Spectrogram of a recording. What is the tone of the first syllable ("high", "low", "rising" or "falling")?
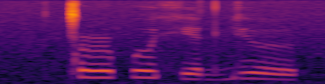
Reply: high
